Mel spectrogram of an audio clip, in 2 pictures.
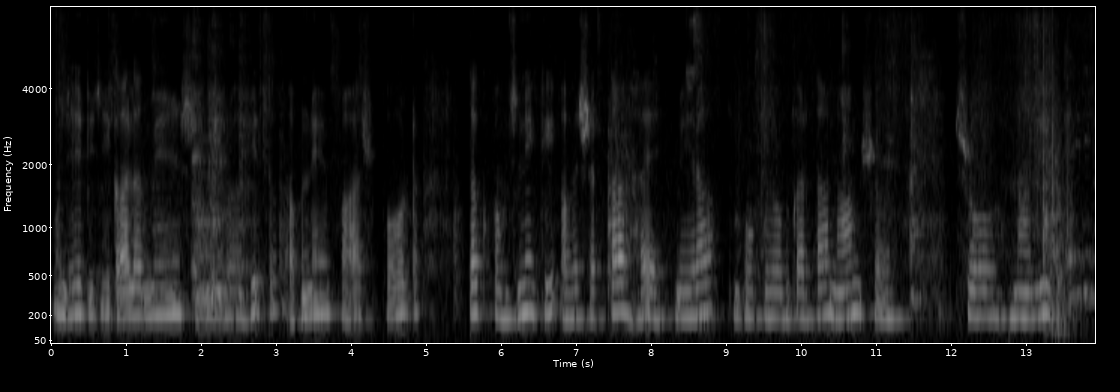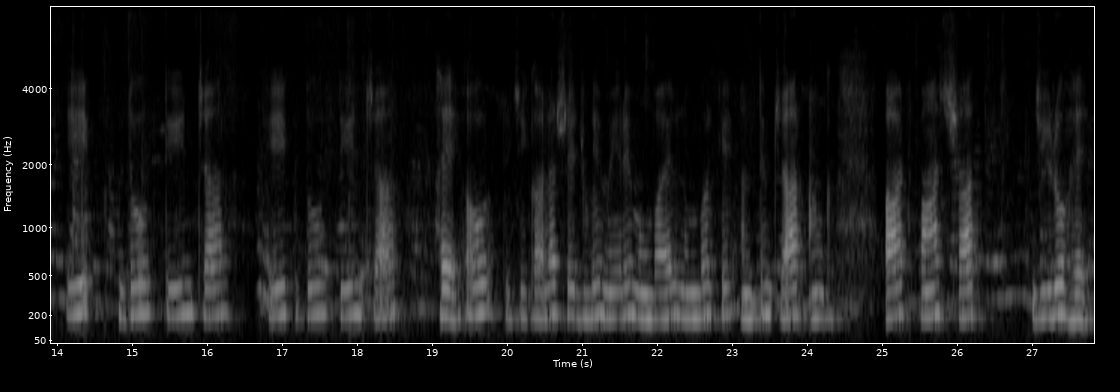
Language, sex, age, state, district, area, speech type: Hindi, female, 60+, Uttar Pradesh, Sitapur, rural, read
